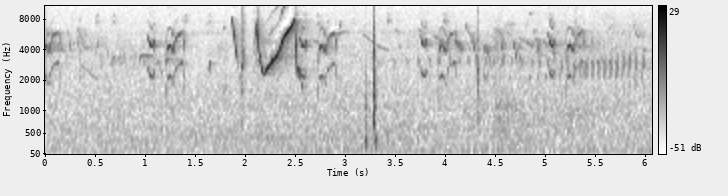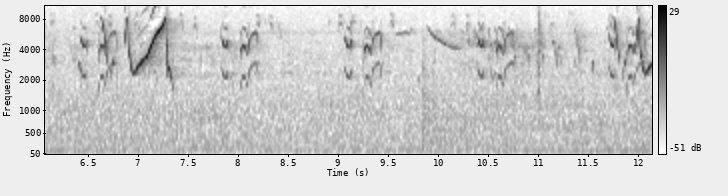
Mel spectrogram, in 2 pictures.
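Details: Golden-billed saltator recorded in 2020 at Esperanza, Santa Fe, Argentina: repeated phrases of sharp rising whistles mixed with shorter chirps, loudest near two and seven seconds, with a few clicks between.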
